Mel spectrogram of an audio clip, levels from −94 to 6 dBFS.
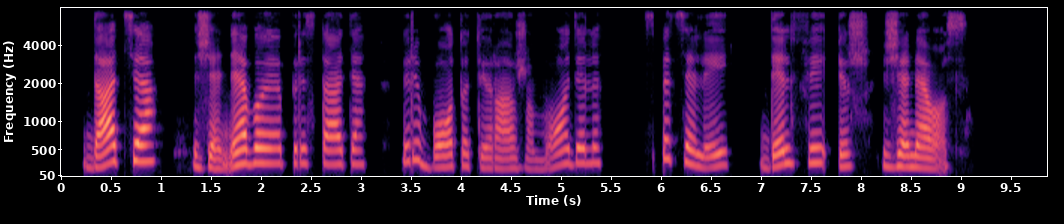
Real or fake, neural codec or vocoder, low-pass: fake; codec, 16 kHz, 16 kbps, FunCodec, trained on Chinese and English, 50 frames a second; 7.2 kHz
